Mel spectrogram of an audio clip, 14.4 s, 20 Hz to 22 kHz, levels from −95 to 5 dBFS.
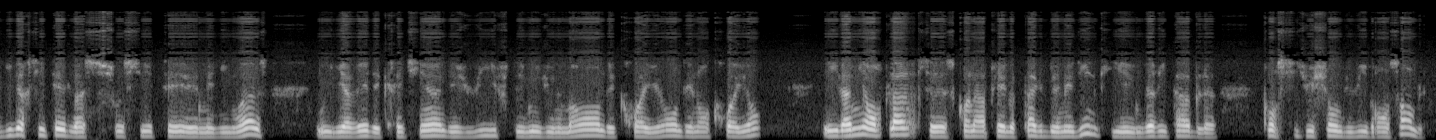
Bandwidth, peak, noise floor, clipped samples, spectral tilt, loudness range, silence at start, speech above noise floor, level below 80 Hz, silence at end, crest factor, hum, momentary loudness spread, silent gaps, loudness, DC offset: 16 kHz; -2 dBFS; -57 dBFS; under 0.1%; -7.5 dB/octave; 4 LU; 0 s; 37 dB; -76 dBFS; 0.15 s; 18 dB; none; 10 LU; none; -21 LUFS; under 0.1%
